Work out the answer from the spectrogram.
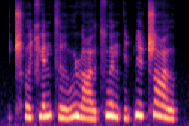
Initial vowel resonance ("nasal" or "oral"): oral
